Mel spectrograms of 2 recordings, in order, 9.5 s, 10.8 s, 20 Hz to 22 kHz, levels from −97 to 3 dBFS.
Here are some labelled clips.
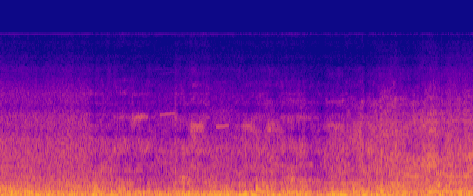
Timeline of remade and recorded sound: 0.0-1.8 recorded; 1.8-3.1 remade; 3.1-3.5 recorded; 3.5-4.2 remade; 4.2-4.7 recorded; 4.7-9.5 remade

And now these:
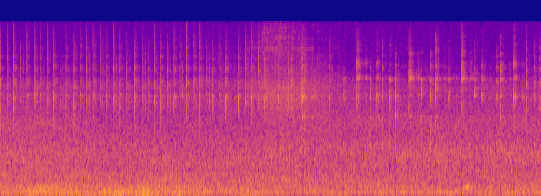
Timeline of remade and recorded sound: 0.0-10.8 recorded

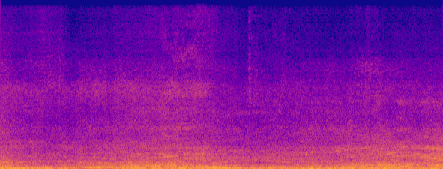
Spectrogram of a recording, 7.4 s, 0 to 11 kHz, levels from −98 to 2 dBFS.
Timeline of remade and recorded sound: 0.0-4.0 remade; 4.0-5.0 recorded; 5.0-7.4 remade

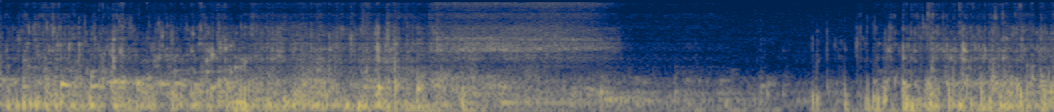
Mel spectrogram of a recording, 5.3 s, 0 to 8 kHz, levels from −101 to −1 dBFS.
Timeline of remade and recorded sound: 0.0-1.2 recorded; 1.2-3.6 remade; 3.6-5.3 recorded

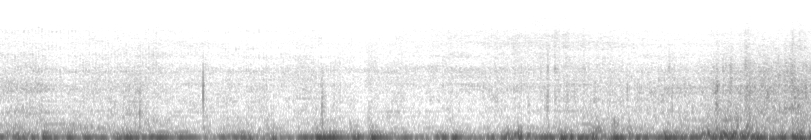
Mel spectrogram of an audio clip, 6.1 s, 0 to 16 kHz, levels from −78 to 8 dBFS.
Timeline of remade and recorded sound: 0.0-4.5 remade; 4.5-6.1 recorded

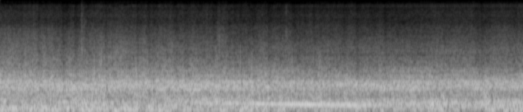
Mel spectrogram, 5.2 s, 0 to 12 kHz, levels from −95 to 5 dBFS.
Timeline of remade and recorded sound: 0.0-5.2 recorded

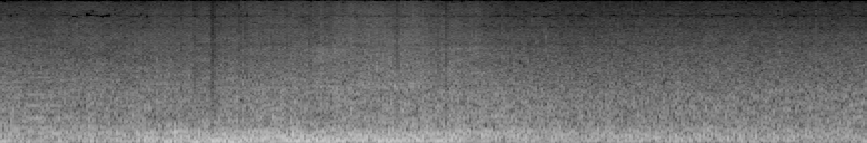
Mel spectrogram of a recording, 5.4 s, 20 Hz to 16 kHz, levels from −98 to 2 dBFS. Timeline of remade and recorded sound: 0.0-3.2 remade; 3.2-5.4 recorded

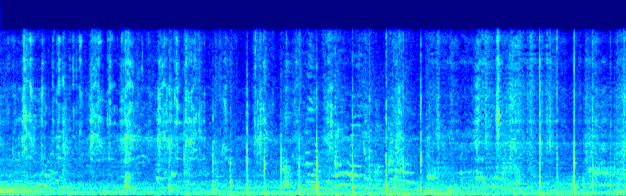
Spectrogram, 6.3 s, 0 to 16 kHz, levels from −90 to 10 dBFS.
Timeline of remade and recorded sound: 0.0-4.3 recorded; 4.3-6.3 remade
